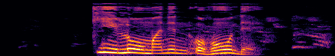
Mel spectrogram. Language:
Bateri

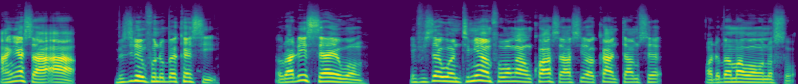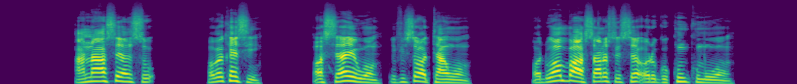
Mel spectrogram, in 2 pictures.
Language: Akan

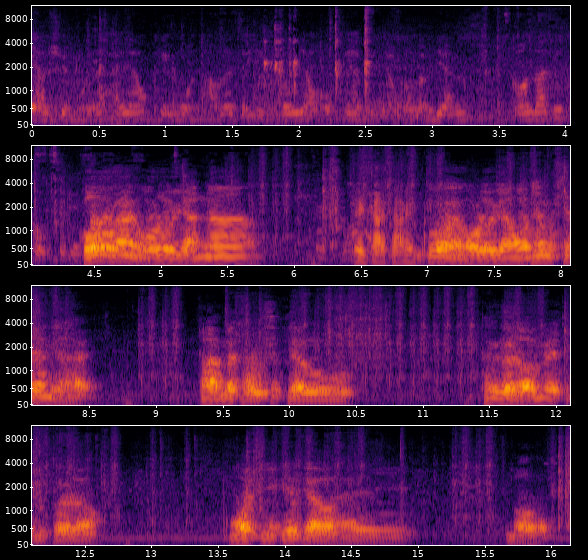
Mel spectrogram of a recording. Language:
Chinese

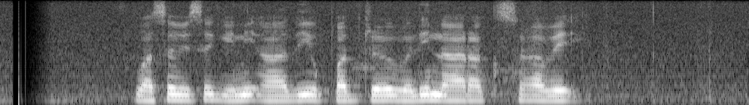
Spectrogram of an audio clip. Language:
Sinhala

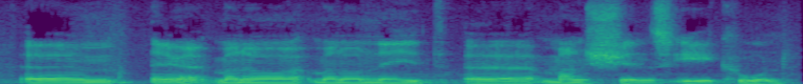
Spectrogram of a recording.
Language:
Welsh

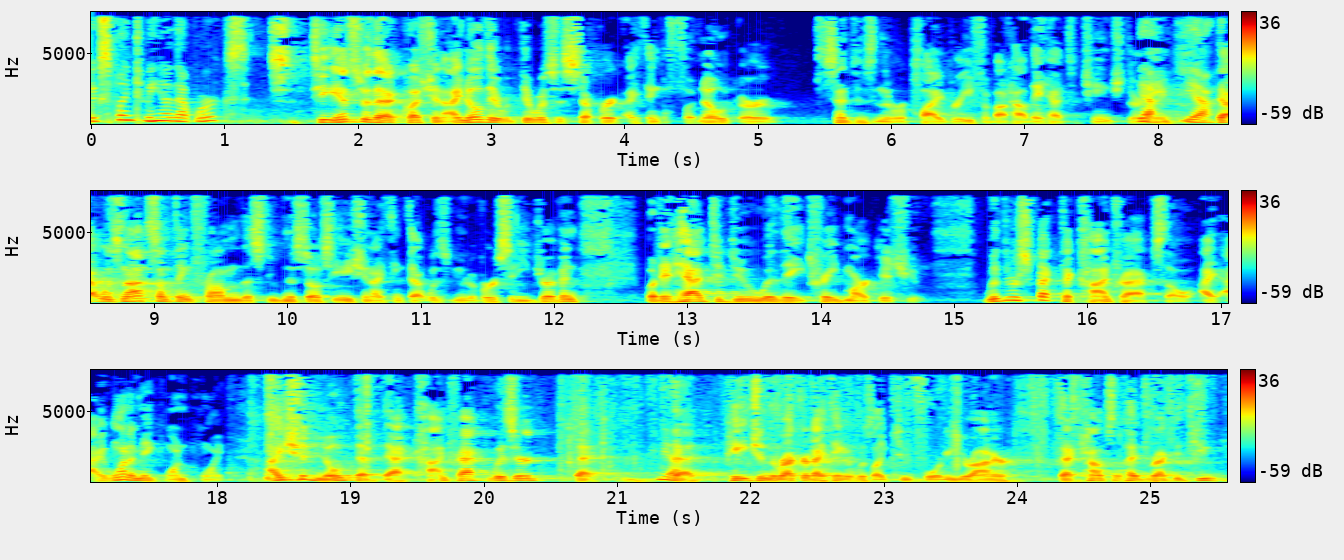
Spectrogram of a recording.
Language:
English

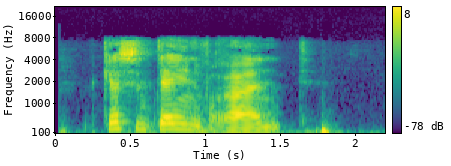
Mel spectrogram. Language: Kabyle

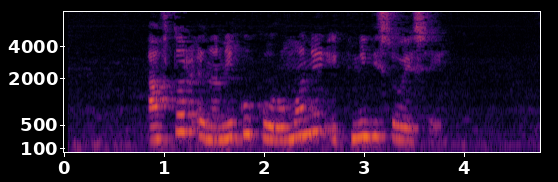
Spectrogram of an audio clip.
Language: Macedonian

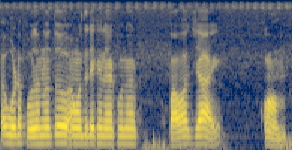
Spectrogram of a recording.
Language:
Bangla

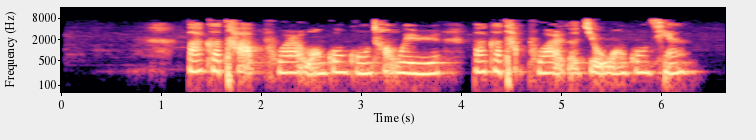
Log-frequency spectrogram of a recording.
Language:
Chinese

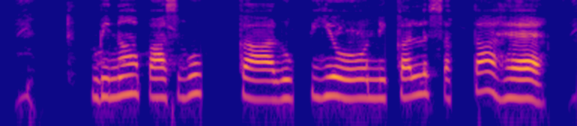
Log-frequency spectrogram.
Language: Maithili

